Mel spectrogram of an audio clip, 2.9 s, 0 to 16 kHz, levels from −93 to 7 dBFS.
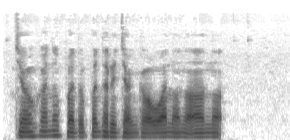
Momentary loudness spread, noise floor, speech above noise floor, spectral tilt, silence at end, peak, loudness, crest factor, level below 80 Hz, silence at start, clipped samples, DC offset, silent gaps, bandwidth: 5 LU; -65 dBFS; 43 dB; -8 dB/octave; 0.7 s; -6 dBFS; -23 LUFS; 18 dB; -50 dBFS; 0.15 s; under 0.1%; under 0.1%; none; 11 kHz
